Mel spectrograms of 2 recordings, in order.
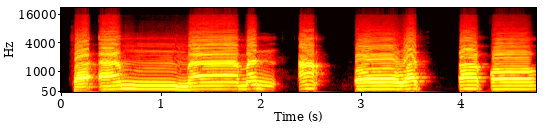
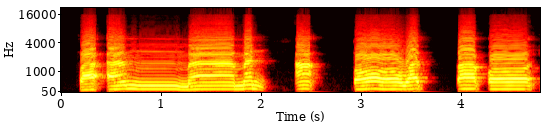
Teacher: Ini dibaca jelas ya, karena ada nun sukun bertemu dengan alif ya. Hukumnya adalah idhar ya.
